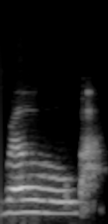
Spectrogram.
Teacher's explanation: i hear that long o sound in the first syllable so it's an open syllable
